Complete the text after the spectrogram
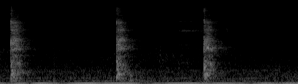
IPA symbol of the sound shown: k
